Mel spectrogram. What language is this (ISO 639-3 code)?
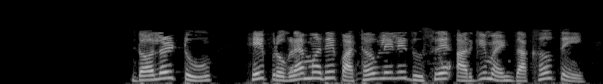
mar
